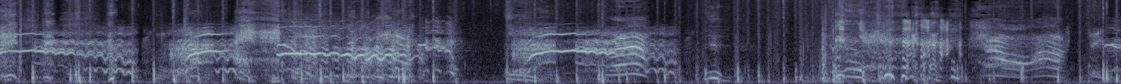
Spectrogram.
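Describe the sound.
Captured wild stallions neigh and whinny repeatedly in loud, shrill bursts as warriors try to break them in and are thrown off again and again, with hoof clatter and a busy, agitated commotion throughout, and some voices mixed in.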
